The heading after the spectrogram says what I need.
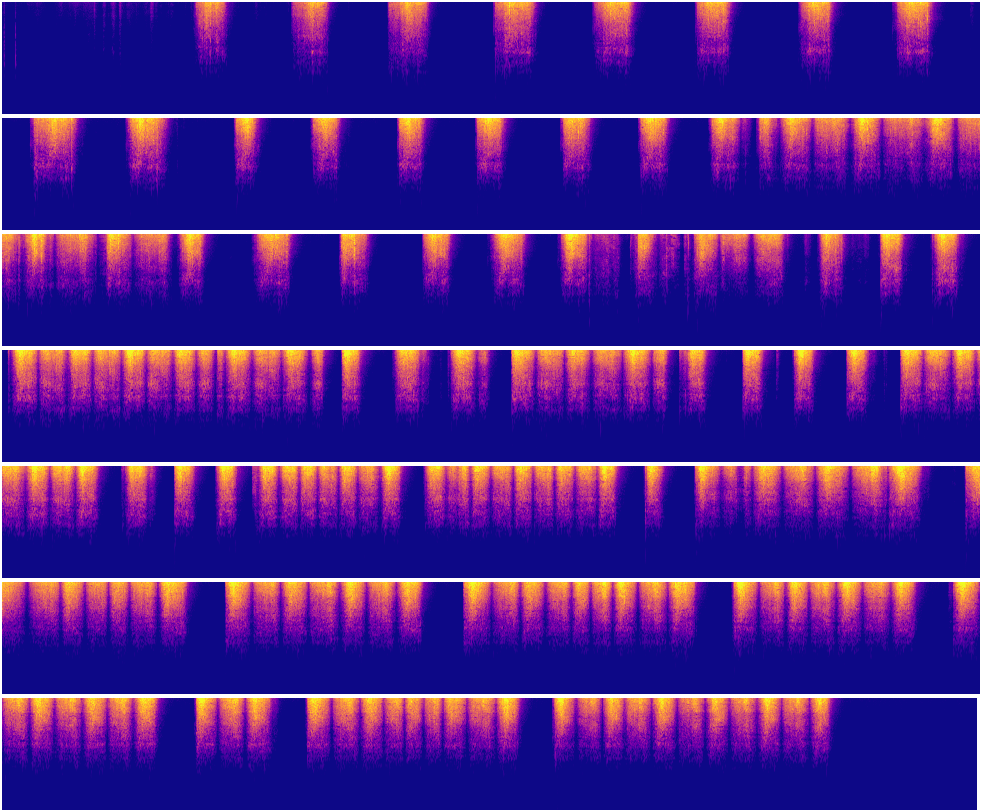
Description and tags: Sandpapir TBB
Using sand paper on wooden surface
sand-paper, polishing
